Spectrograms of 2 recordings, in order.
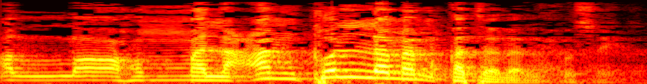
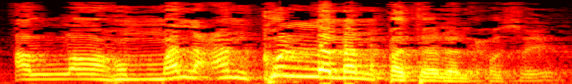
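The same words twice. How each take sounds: First: Loud, slow and deliberate recitation of the curse; slow solemn curse. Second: Higher, louder, slow recitation of the curse; stronger repeated curse. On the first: Preacher reciting the curse to the crowd, slow and loud. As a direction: spell it out word by word. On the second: Preacher repeating the curse to the crowd, higher and louder. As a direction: raise it up and lean in hard. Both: Acted.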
